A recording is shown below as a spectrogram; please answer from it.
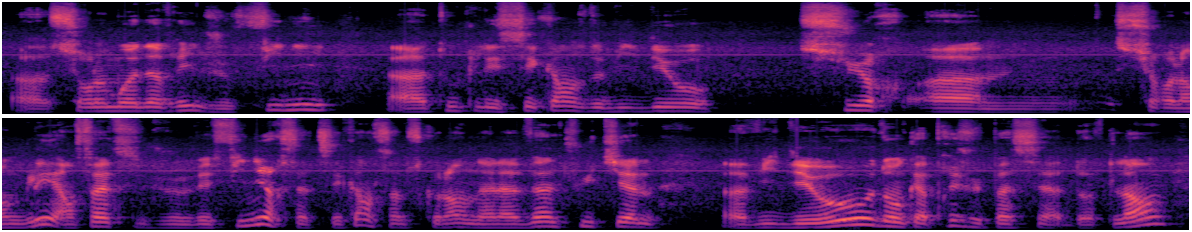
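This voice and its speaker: A man teaching a language tips lesson in a casual, chatty way, pausing often with fillers as he shows a website on screen. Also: mid-range voice, lively intonation, slight background noise. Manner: chatty, many "euh" fillers and restarts. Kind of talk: casual tutorial with screen demo.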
